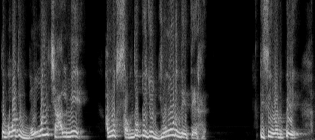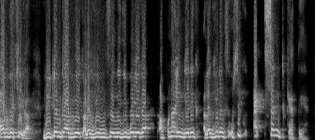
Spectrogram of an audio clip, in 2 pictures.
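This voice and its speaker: A man's voice: extremely high pitch, expressive, normal speed, darkish tone, low-quality recording. A man teaching an exam-prep English grammar lesson, drawing out his explanations and asking his students repeated questions.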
